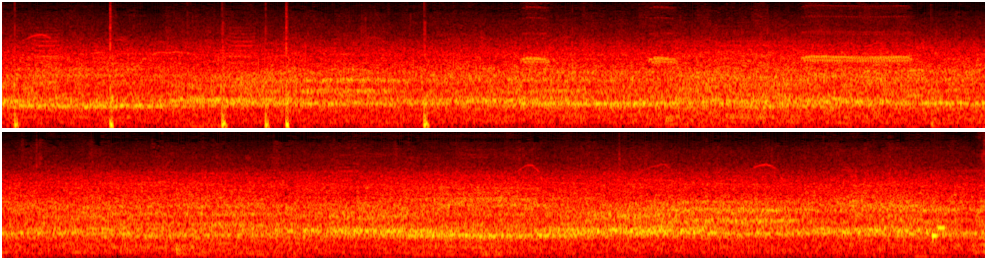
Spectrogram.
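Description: Football fans chanting and cheering in a stadium during stoppage time, a broad continuous crowd roar holding steady throughout with a few sharp claps or thumps near the start.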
